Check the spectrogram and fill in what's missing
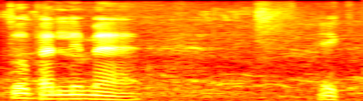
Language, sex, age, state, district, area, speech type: Dogri, male, 18-30, Jammu and Kashmir, Udhampur, urban, spontaneous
